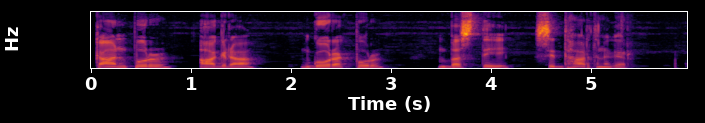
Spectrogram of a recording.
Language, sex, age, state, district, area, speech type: Urdu, male, 18-30, Uttar Pradesh, Ghaziabad, urban, spontaneous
